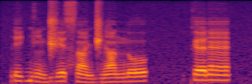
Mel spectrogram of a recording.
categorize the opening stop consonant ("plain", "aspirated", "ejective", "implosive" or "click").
plain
